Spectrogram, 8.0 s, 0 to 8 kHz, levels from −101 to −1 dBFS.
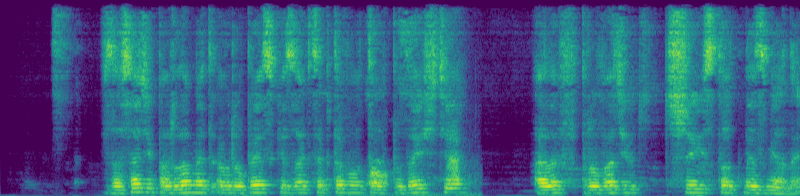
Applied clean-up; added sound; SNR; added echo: neural separator model SepFormer DNS4.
